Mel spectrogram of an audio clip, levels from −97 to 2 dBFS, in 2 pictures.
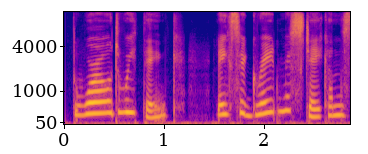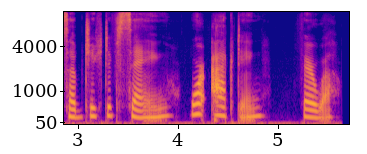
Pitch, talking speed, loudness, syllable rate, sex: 275 Hz, 170 wpm, -20 LUFS, 4.9 syllables/s, female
